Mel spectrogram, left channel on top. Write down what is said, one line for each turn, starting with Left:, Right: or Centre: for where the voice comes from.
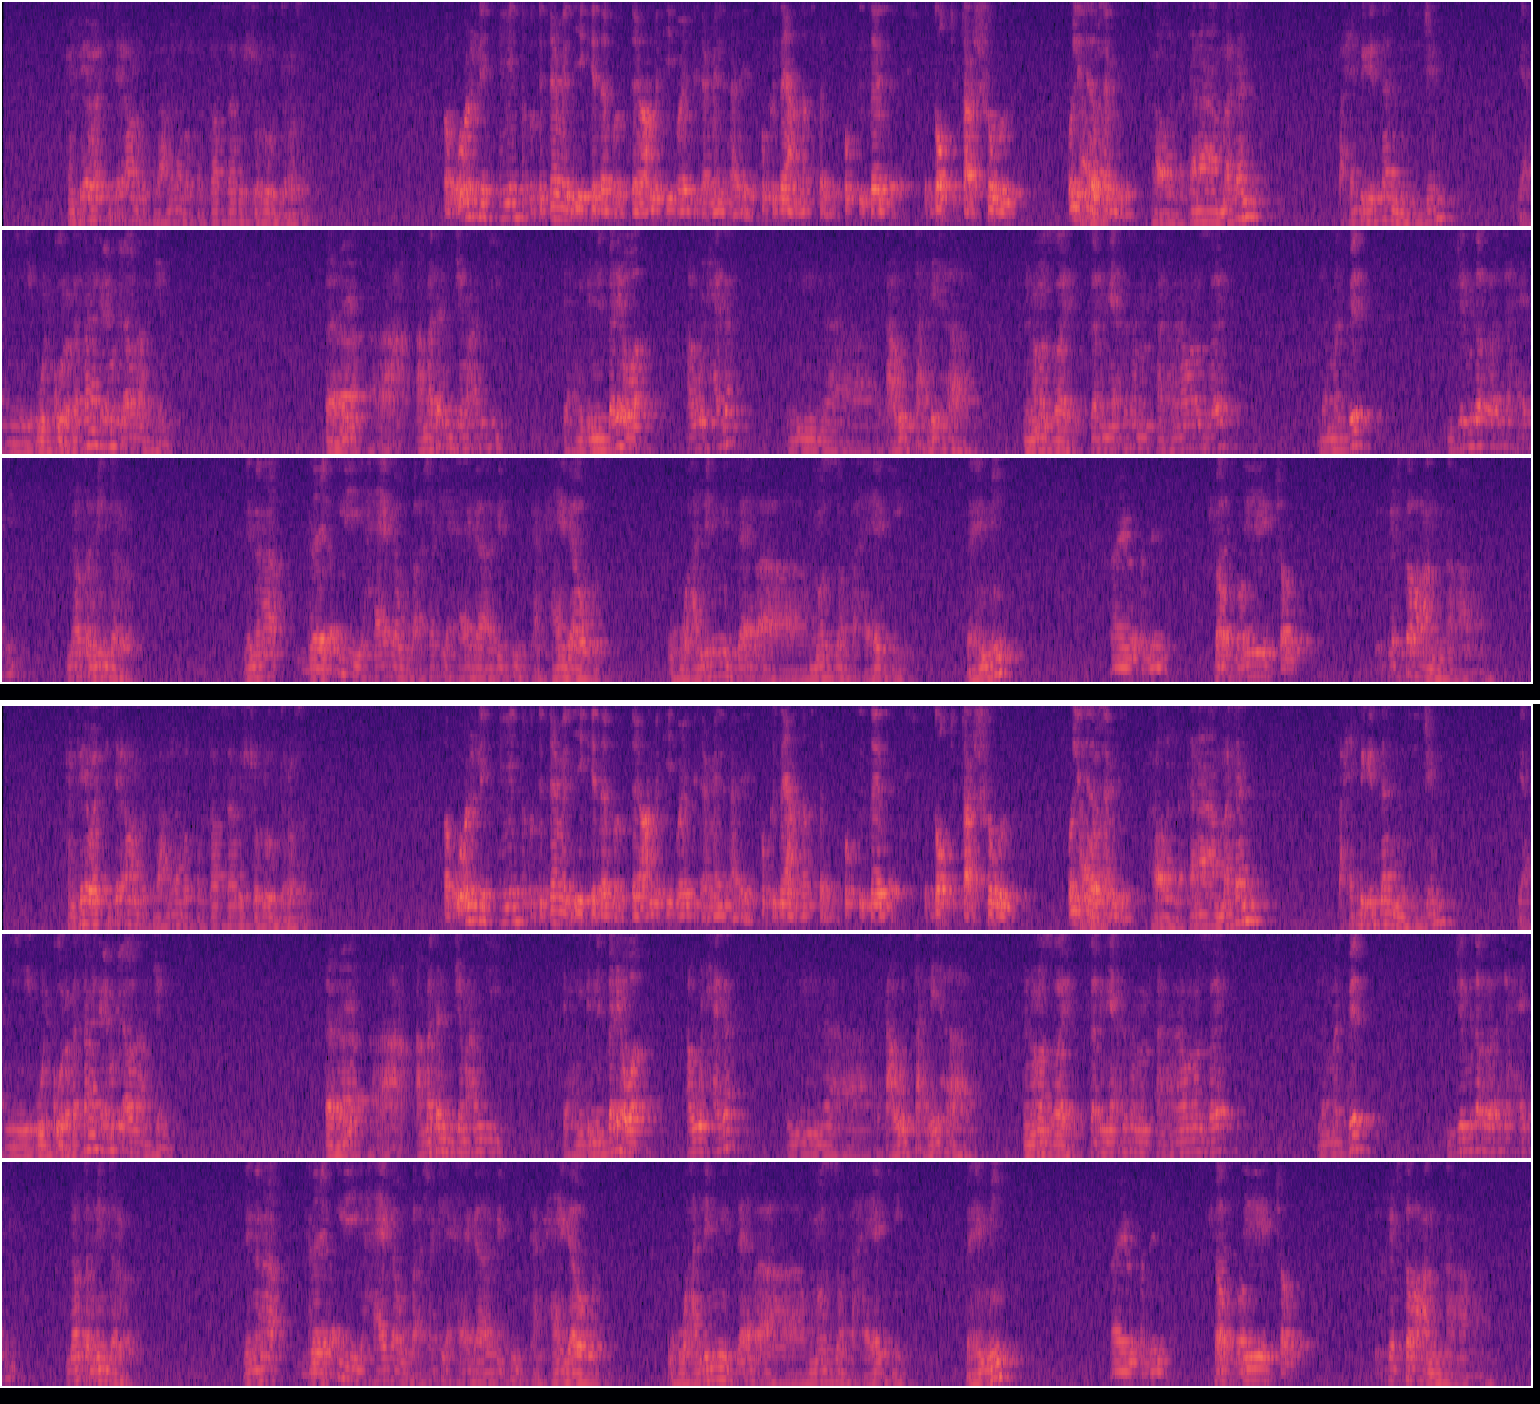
Right: كان في هوايات كتير قوي انا كنت بعملها بطلتها بسبب الشغل والدراسة
Centre: طب قول لي إيه انت كنت بتعمل ايه كده كنت عندك ايه هوايات بتعملها بتفك ازاي عن نفسك بتفك ازاي ال- الضغط بتاع الشغل قول لي
Right: هقول
Centre: كده بتعمل ايه
Right: هقول لك انا عامة بحب جدا الجيم يعني والكورة بس انا هكلمك الاول عن الجيم آه،
Centre: تمام
Right: عامة الجيم عندي يعني بالنسبة لي هو اول حاجة ان آه، اتعودت عليها من وانا صغير بسبب ان هي اساسا من... انا انا وانا صغير لما كبرت الجيم ده غير لي حياتي 180 درجة لأن أنا
Centre: ازاي
Right: كان مم. شكلي
Centre: بقى
Right: حاجة وبقى شكلي حاجة جسمي كان حاجة و... وعلمني إزاي أبقى منظم في حياتي فاهمني
Centre: ايوه تمام ان شاء
Right: بس
Centre: الله
Right: دي
Centre: ما شاء الله
Right: غير طبعا آه،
